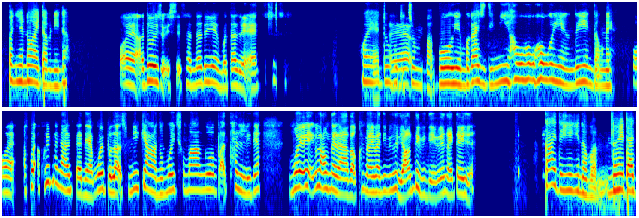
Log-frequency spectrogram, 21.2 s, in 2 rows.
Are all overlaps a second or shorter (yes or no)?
yes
